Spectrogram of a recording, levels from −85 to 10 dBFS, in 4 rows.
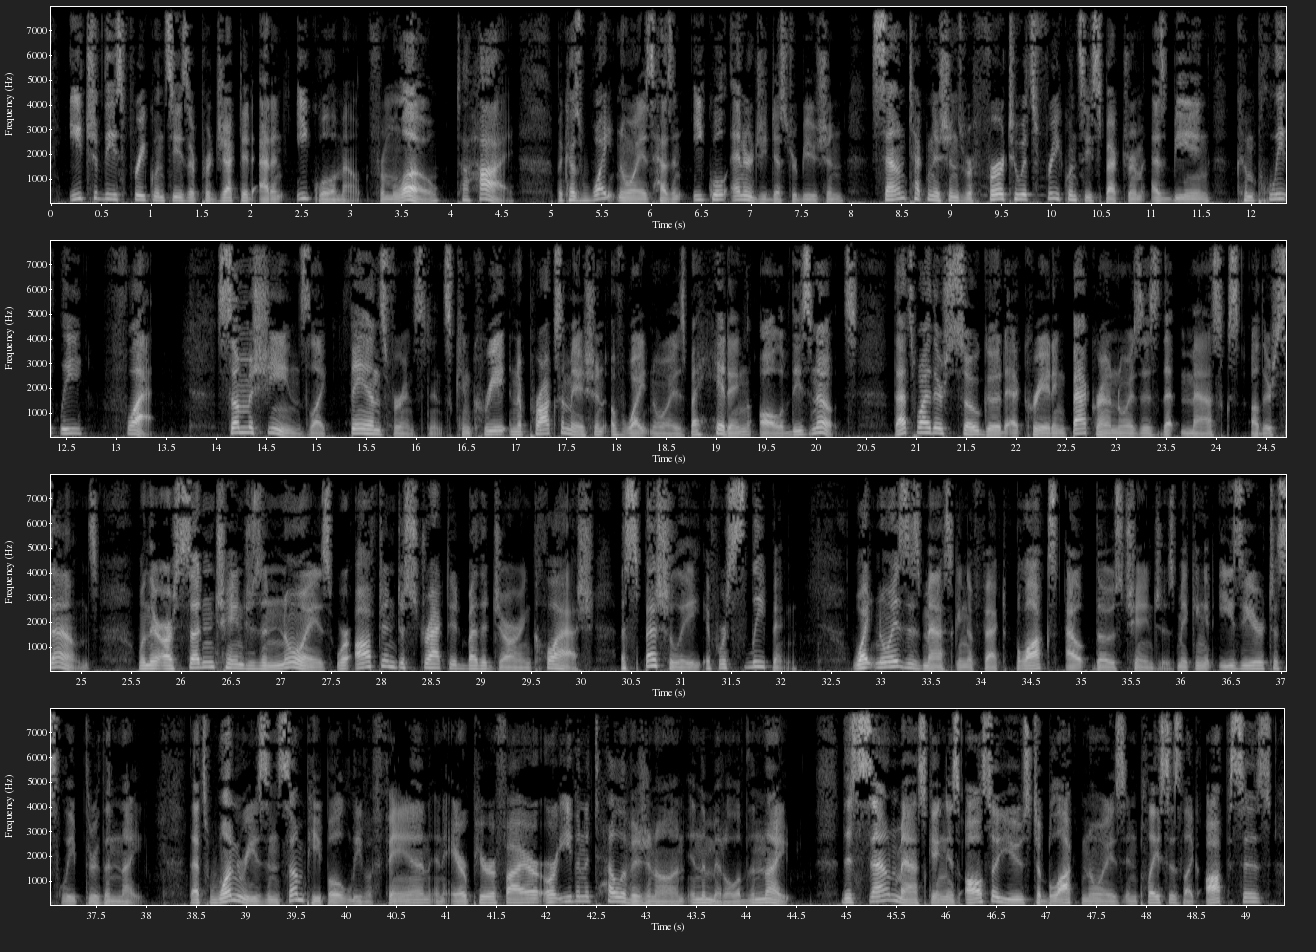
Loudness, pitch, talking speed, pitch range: -24 LUFS, 125 Hz, 165 wpm, 100-165 Hz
